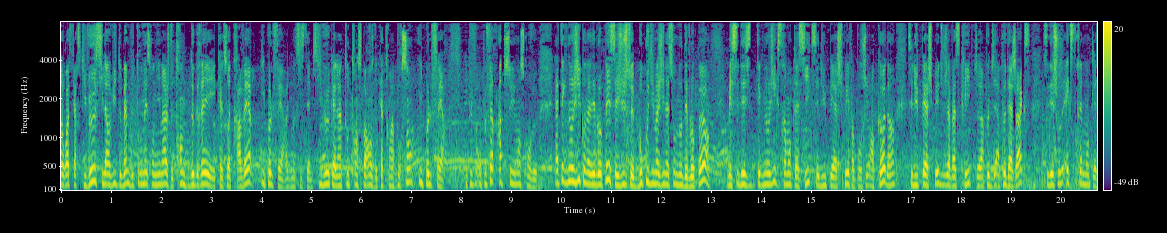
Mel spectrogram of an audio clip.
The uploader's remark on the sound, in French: au Universite d'Eté du MEDEF 2012 et ai pris l'occasion d'enregistrer cet entretien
